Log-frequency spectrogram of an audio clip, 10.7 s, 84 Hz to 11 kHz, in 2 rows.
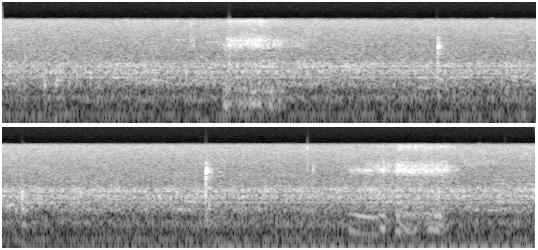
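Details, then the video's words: Snoring from Alphie, a 14-year-old rescue Pomeranian, resting indoors: two soft rasping breaths roughly seven seconds apart with faint clicks between, against a constant low hum. "So my dog snores..."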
